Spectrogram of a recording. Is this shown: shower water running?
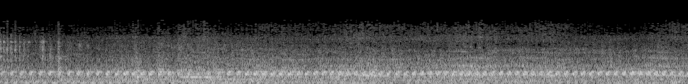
no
